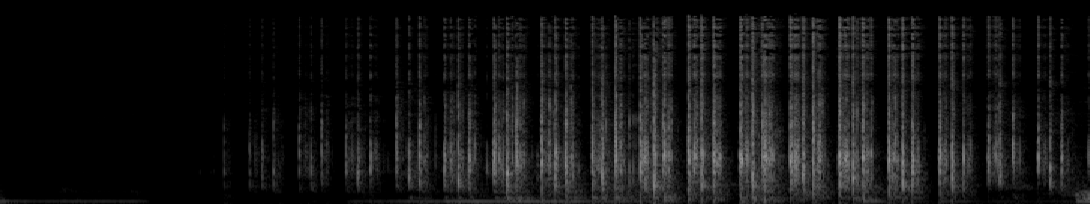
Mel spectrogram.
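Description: horse galloping hooves

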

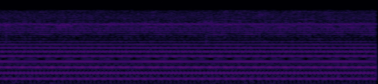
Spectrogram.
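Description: refrigerator humming

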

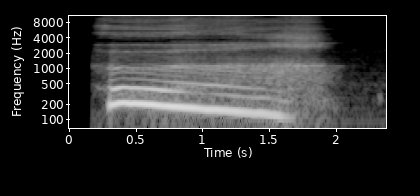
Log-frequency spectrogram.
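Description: yawn

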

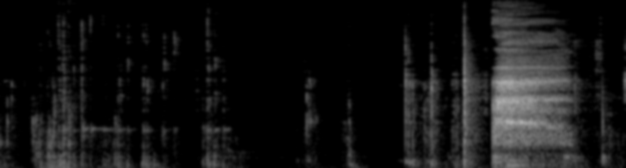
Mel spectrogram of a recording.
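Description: drinking water

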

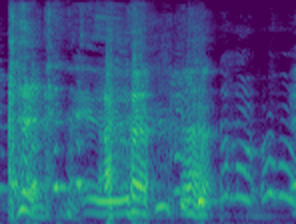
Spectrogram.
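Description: cough

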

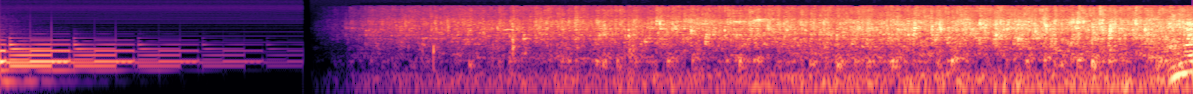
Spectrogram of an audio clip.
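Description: water pouring

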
